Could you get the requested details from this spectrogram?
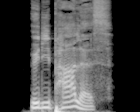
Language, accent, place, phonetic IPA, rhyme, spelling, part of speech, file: German, Germany, Berlin, [ødiˈpaːləs], -aːləs, ödipales, adjective, De-ödipales.ogg
- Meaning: strong/mixed nominative/accusative neuter singular of ödipal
